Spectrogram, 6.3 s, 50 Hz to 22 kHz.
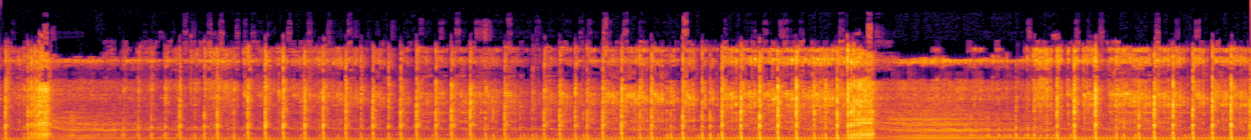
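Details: Pioneer P-41 chainsaw with big bore kit (called P-74), first run after repair with JB Weld: crisp two-stroke buzz rising and falling cleanly with each throttle blip, no bogging. Running healthy, though a little rich, with a burning plastic smell.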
